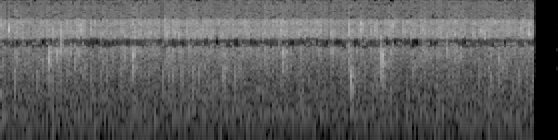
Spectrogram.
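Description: Steady rain falling in a dense Uttarakhand forest, a continuous even hiss of drops on foliage that holds at a constant level before cutting off abruptly at the end, with no voices.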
